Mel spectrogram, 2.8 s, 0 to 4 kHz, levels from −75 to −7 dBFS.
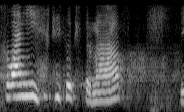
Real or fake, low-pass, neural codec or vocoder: fake; 3.6 kHz; codec, 16 kHz, 1 kbps, FreqCodec, smaller model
